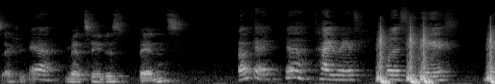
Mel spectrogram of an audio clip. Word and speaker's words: Mercedes-Benz: okay so the first one or easy I'm Mercy dance pants wow okay yeah that wasn't too bad it's actually yeah Mercedes-Benz okay yeah Tigers yeah close enough let's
